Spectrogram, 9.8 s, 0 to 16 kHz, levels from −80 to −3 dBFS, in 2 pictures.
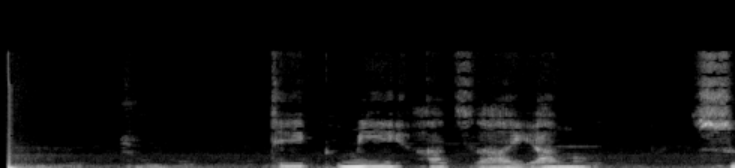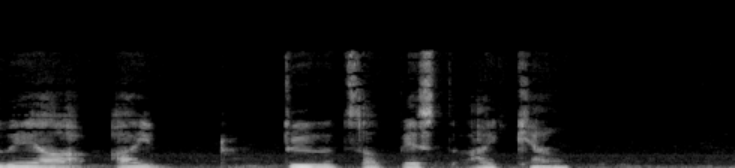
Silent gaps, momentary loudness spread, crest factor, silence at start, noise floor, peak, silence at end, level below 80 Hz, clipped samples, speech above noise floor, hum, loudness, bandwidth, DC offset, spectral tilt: none; 23 LU; 18 dB; 0.05 s; -56 dBFS; -10 dBFS; 0 s; -46 dBFS; under 0.1%; 31 dB; none; -26 LUFS; 11.5 kHz; under 0.1%; -6 dB/octave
